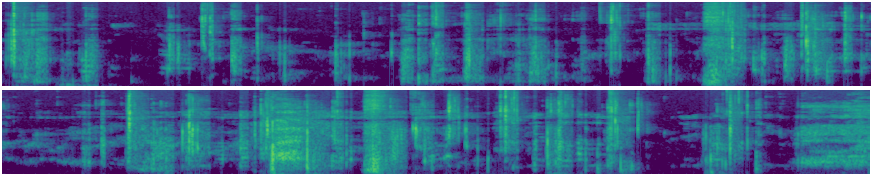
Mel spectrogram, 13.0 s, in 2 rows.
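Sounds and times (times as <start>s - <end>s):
man chewing noodles: 0.0s - 13.0s.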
